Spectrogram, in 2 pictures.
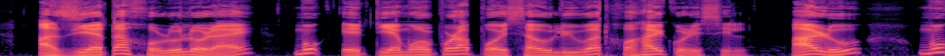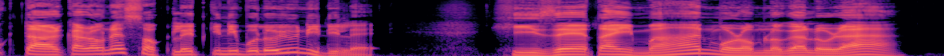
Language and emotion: Assamese, happy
